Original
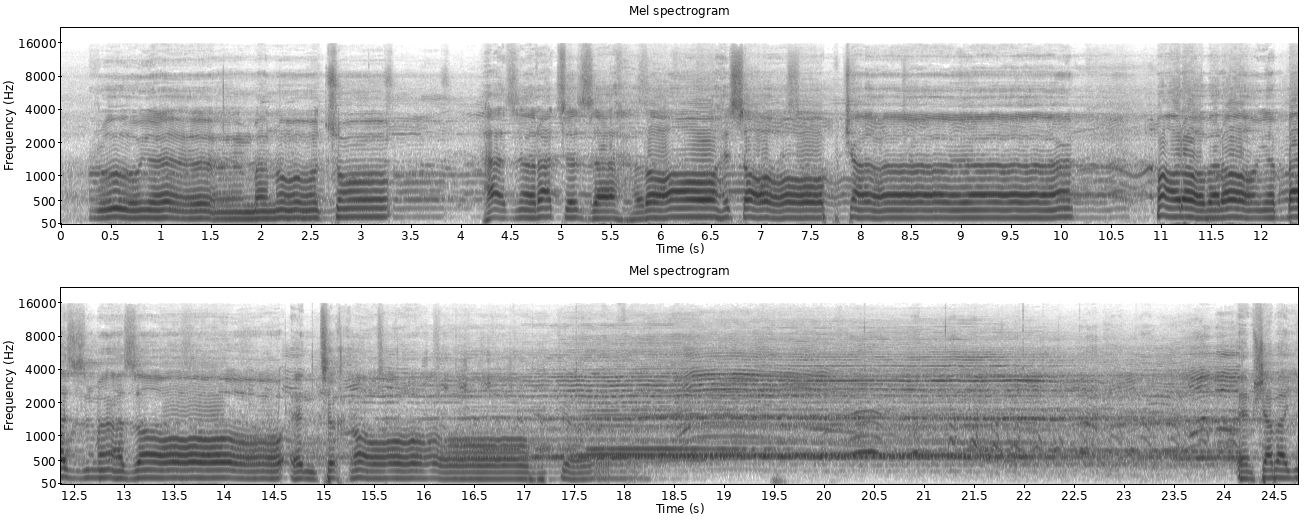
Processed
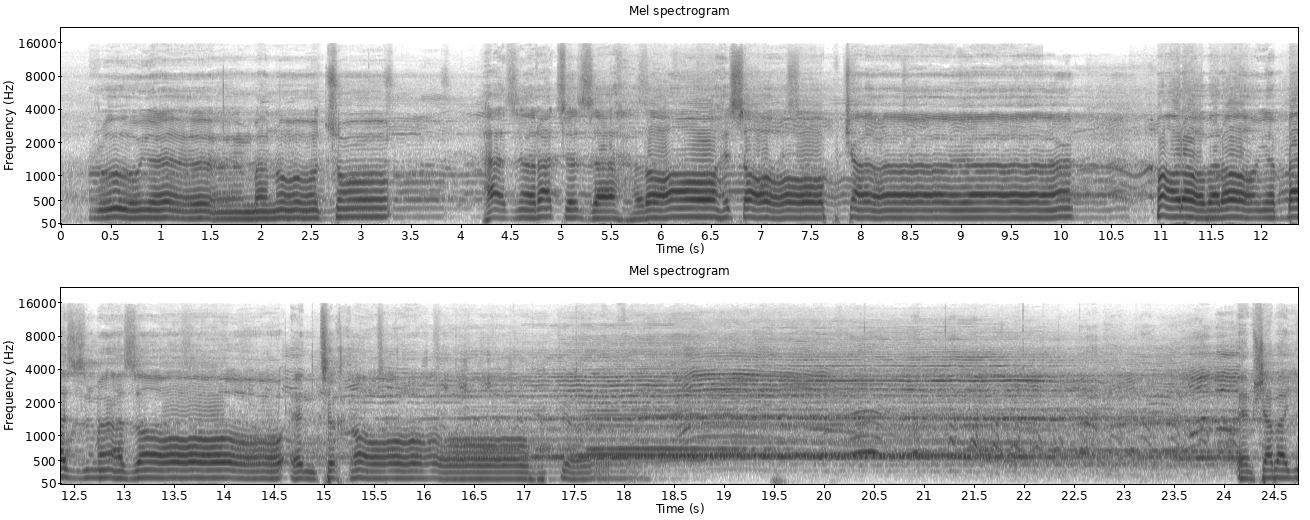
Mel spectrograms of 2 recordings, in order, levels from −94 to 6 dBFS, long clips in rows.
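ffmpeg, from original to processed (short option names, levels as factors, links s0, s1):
-filter_complex "[0:a]asettb=1/sr,asplit=3[s0][s1][s2];[s0]atrim=end=9.824[s3];[s1]atrim=start=9.82:end=10.68,asetpts=PTS-STARTPTS,afade=t=in:d=0.004:c=qsin,afade=t=out:st=0.856:d=0.004:c=qsin,lowpass=8700[s4];[s2]atrim=start=10.676[s5];[s3][s4]acrossfade=d=0.004:c1=hsin:c2=qsin[s6];[s6][s5]acrossfade=d=0.004:c1=qsin:c2=hsin"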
